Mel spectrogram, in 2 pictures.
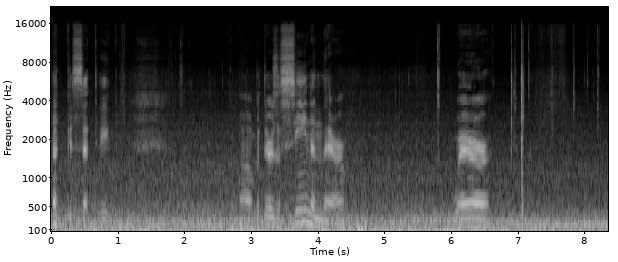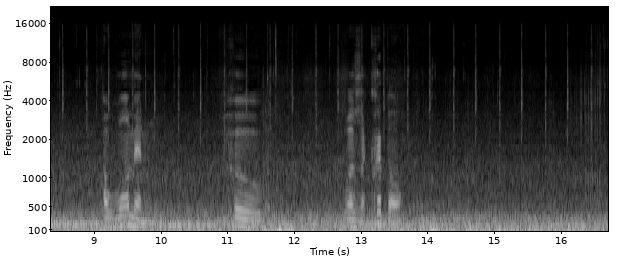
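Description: A car engine hums steadily with road rumble.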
